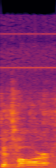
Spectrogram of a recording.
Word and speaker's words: Qatar: talking with chip earlier there's been some debate over the pronunciation whether it's Qatar or Cutter but talking with B officials it is indeed cutter and I've always heard you say it that way cutter is what uh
